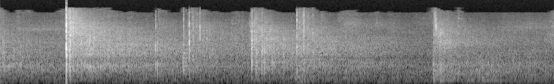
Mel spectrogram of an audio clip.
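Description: Hockey puck shot in an ice arena: one sharp crack about half a second in that rings out in the rink's echo, followed by a handful of softer knocks of puck and stick on the ice and goalie gear.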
